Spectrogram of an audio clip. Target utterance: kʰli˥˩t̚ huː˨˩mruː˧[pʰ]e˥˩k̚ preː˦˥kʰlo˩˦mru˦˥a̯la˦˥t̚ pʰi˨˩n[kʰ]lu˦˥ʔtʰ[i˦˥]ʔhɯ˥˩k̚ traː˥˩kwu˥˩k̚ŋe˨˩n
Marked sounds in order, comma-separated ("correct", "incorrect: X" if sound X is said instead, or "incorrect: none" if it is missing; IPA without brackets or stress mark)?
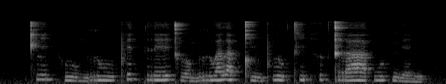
correct, incorrect: pʰ, correct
